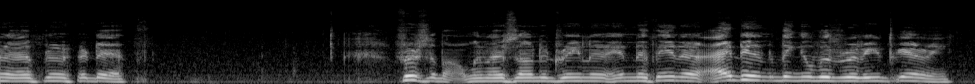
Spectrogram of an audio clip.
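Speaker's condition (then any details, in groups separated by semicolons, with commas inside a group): Cerebral palsy, severe; spastic type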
